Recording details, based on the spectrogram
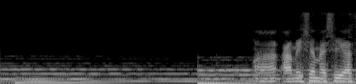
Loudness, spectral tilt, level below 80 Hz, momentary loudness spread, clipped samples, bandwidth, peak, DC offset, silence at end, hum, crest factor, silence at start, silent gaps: -27 LUFS; -7.5 dB/octave; -34 dBFS; 16 LU; under 0.1%; 12 kHz; -6 dBFS; under 0.1%; 0 s; none; 20 dB; 0 s; none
